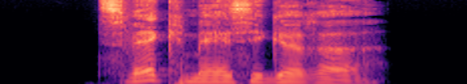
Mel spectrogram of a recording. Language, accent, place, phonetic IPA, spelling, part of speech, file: German, Germany, Berlin, [ˈt͡svɛkˌmɛːsɪɡəʁə], zweckmäßigere, adjective, De-zweckmäßigere.ogg
- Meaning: inflection of zweckmäßig: 1. strong/mixed nominative/accusative feminine singular comparative degree 2. strong nominative/accusative plural comparative degree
